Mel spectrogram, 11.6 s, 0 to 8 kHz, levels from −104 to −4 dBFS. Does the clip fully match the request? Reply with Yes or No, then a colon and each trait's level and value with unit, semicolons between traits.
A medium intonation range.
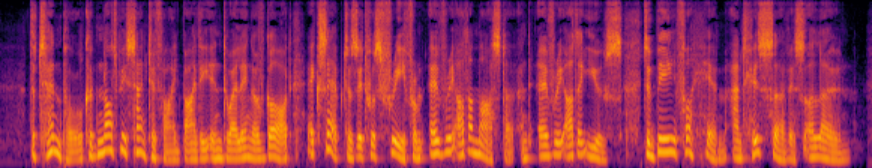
No: wide, 7.3 semitones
